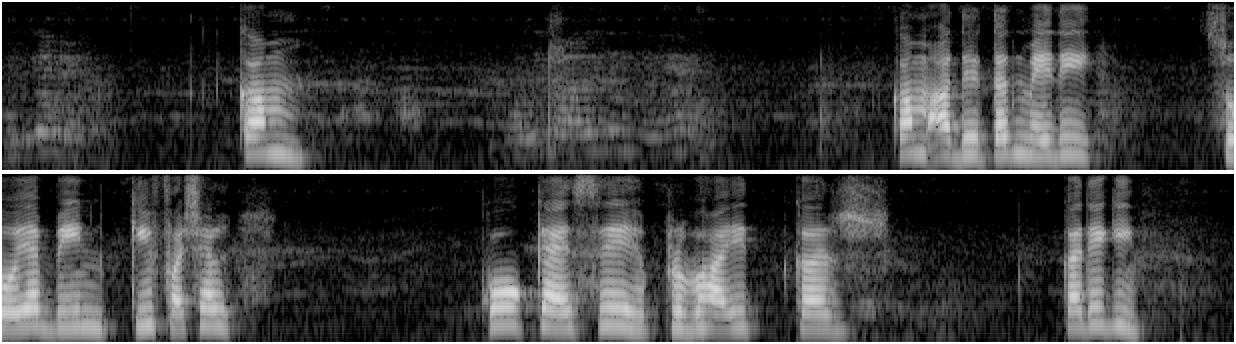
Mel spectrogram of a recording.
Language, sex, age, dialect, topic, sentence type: Hindi, female, 25-30, Awadhi Bundeli, agriculture, question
